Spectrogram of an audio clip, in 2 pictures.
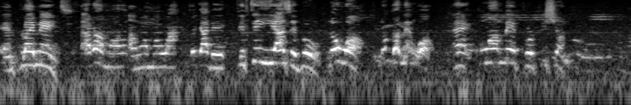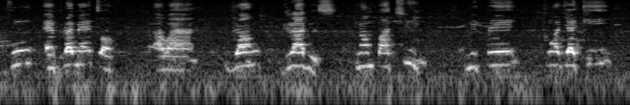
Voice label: Yoruba Man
